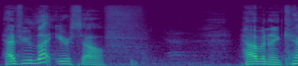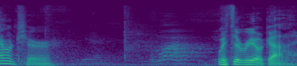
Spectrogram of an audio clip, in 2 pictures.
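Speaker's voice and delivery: soft, low, with long pauses; solemn searching question. Real, not acted. Preacher asks the congregation a searching question, soft and solemn. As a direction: ask it low and gently, spaced out.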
